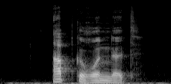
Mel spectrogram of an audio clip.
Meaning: past participle of abrunden
- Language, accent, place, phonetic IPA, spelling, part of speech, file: German, Germany, Berlin, [ˈapɡəˌʁʊndət], abgerundet, verb, De-abgerundet.ogg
